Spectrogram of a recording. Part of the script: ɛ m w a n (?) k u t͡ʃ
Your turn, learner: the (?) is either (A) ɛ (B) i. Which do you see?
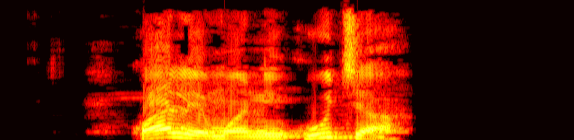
B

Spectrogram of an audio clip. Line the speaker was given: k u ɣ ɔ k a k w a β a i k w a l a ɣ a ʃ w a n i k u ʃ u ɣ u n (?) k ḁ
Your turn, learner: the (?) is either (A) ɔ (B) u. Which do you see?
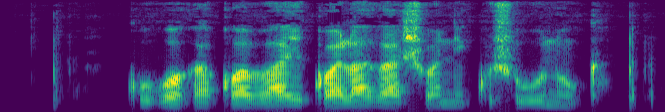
B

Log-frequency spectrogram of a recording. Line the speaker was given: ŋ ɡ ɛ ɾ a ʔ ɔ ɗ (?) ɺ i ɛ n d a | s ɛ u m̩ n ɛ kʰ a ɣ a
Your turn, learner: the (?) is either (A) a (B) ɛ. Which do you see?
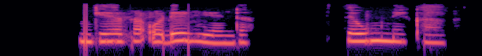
B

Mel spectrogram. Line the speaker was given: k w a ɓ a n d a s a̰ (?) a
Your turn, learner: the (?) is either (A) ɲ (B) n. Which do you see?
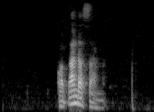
B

